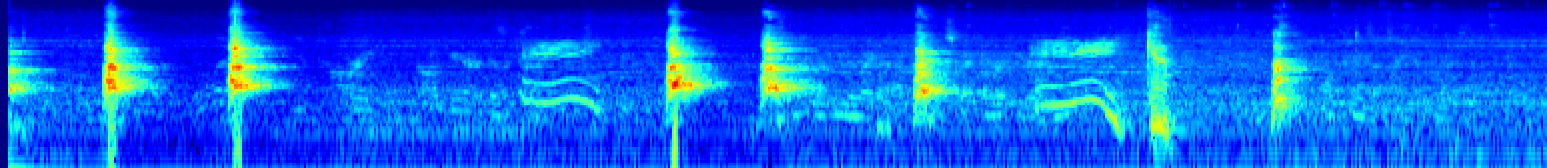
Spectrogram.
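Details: A dog barks at dogs on a TV dog show in sharp, abrupt bursts, some singly and some in close pairs, spaced unevenly, with softer wavering tonal sounds, likely TV audio, between barks.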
